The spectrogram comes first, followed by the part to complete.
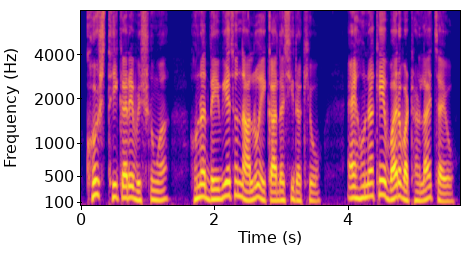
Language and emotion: Sindhi, neutral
